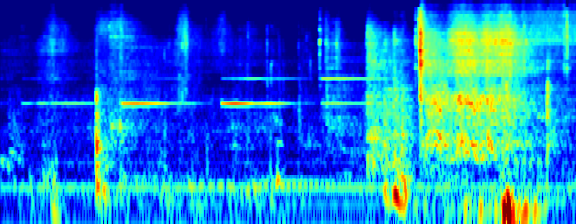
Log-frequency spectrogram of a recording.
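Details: Crash-damaged Maserati non-runner with a relay fault: a few clicks and brief tones, then the engine cranks and catches into a rough, rising run once the relay is bypassed with a jump wire; cause unexplained, as wire continuity tested good.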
